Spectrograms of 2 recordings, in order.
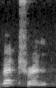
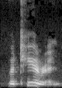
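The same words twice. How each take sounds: First: Said in the usual way. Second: "veteran" said the German way; German-style pronunciation. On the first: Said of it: "instead of veteran". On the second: Shown as a demonstration. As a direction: say "veteran" with German sounds, not English ones. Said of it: "pronunciating it in the German way".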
